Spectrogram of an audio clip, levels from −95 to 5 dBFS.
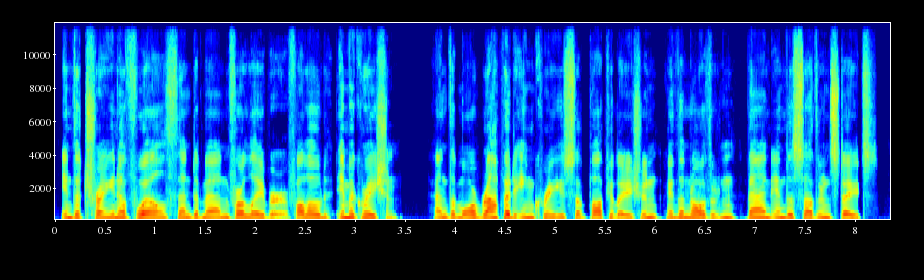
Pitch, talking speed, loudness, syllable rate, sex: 160 Hz, 185 wpm, -19 LUFS, 5.5 syllables/s, male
